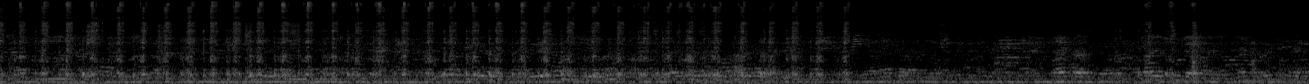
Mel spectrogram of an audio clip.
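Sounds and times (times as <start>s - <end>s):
brush scrubbing circuit board: 0.0s - 8.7s, 10.6s - 12.1s.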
